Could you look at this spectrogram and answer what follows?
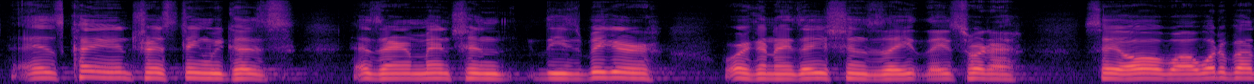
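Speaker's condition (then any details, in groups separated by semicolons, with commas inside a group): Cerebral palsy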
